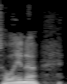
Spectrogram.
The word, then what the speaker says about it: Helene: It is Helena St. James, H-E-L-E-N-E, although pronounced Helena, S-T James on Twitter.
